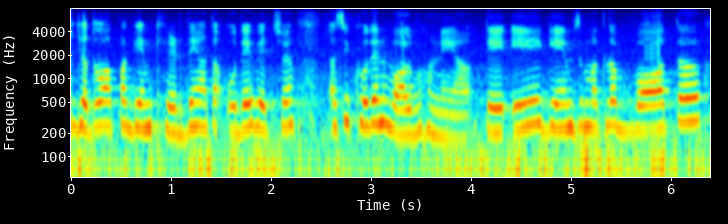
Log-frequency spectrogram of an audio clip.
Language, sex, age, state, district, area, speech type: Punjabi, female, 18-30, Punjab, Muktsar, urban, spontaneous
